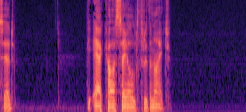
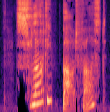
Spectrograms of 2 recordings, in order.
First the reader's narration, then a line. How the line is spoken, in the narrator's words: exclaimed Arthur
